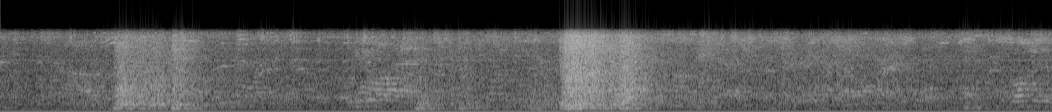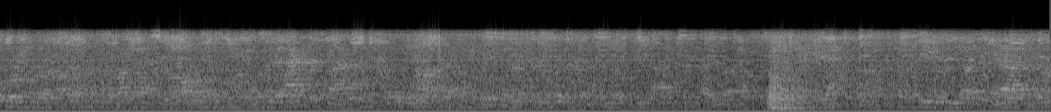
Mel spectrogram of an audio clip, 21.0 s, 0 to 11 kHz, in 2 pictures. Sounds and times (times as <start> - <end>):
Speech: 0.0 - 21.0.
